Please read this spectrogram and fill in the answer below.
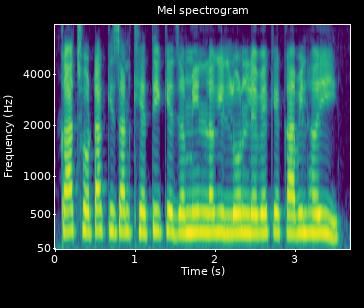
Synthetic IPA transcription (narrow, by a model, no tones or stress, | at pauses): kat͡ʃʰoʈakisankʰet̪iked͡ʒəminləɡilonlebekekabilɦəj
